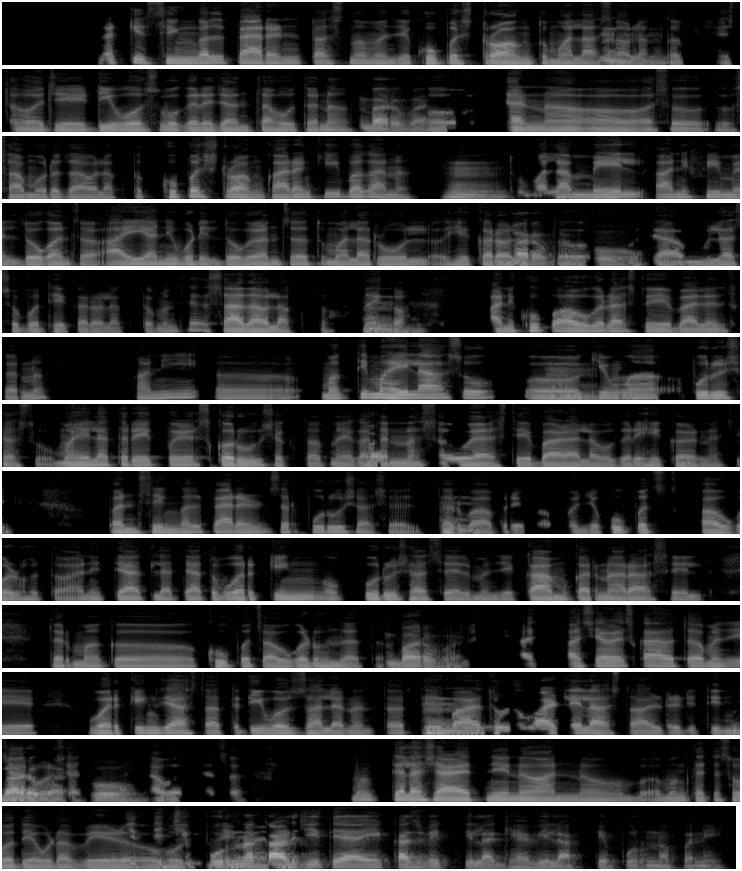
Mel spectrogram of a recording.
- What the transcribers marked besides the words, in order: static; distorted speech; in English: "रोल"; tapping; in English: "वर्किंग"; unintelligible speech; in English: "वर्किंग"
- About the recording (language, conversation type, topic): Marathi, podcast, तुमच्या मते बाळ होण्याचा निर्णय कसा आणि कधी घ्यायला हवा?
